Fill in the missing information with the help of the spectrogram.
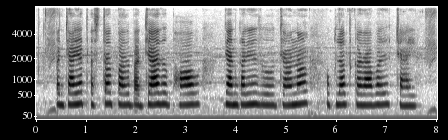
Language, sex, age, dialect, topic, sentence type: Maithili, female, 25-30, Angika, agriculture, question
